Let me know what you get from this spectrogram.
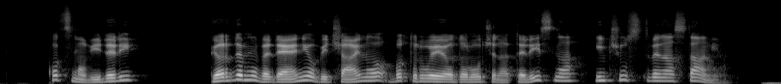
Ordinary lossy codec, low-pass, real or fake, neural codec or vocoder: none; 19.8 kHz; fake; autoencoder, 48 kHz, 32 numbers a frame, DAC-VAE, trained on Japanese speech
